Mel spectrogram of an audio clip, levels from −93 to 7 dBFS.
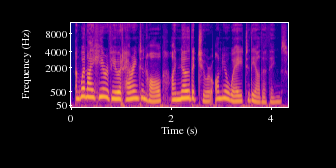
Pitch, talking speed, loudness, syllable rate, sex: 220 Hz, 290 wpm, -17 LUFS, 6.3 syllables/s, female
